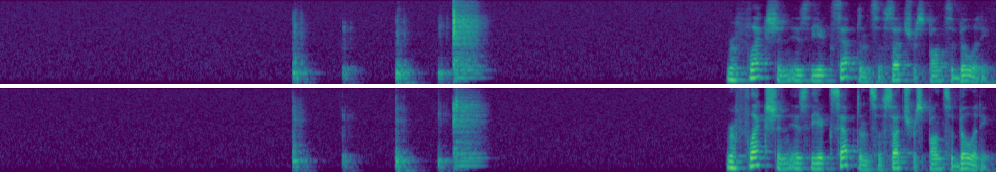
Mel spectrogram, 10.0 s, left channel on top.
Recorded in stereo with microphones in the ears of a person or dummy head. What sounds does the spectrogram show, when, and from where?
2.9 s running footsteps: 30° right (ahead or behind), 4 m; by 4.4 s 45° right (ahead or behind), 3.5 m
4.5 s a snare drum: 45° left (ahead or behind), 5 m
7.3 s a man speaking: 55° right (ahead or behind), 0.9 m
